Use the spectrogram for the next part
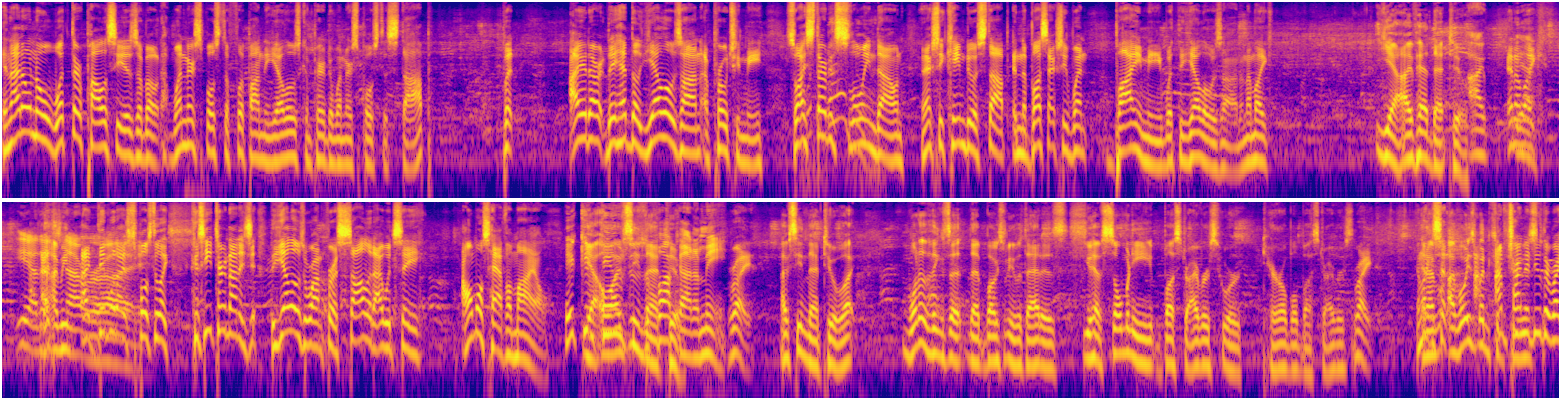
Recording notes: Recorded at the Blue Water Sports Bar and Grill in the lovely town of Port Sanilac.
